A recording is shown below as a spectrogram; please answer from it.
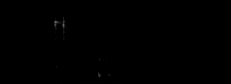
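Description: Near silence broken by a quick double click about half a second in and a single fainter click at about one second.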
